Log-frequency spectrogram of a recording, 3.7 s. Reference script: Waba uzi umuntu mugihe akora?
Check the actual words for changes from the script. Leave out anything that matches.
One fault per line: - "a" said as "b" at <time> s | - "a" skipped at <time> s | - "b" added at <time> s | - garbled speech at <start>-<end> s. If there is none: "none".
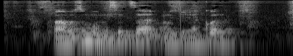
- "usetsa" added at 1.4 s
